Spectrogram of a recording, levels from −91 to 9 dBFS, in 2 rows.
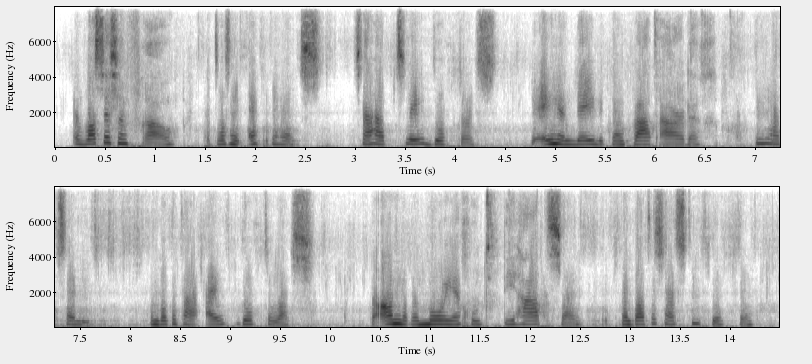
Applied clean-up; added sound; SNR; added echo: neural separator model SepFormer DNS4.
